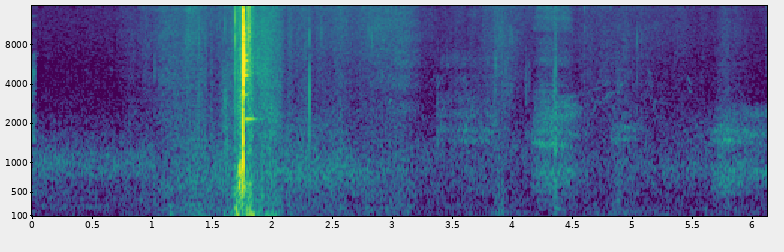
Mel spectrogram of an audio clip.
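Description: A driver striking a golf ball off the tee: one sharp, loud crack a little under two seconds in. It is a mishit struck under the ball, skying it.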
